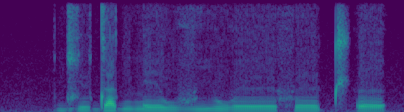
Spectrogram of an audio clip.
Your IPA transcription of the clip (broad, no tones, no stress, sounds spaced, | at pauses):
d͡z y d a d n eː w v i w øː f øː t͡ʃʼ ə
